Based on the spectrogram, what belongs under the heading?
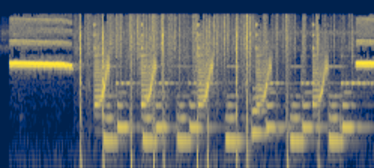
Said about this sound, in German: Die Trainerin lässt die Mannschaft dribbeln, Kopfbälle üben und aufs Tor schießen.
